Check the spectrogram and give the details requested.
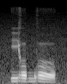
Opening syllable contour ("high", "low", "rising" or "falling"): high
